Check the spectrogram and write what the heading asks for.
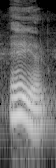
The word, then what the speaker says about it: heir: Especially her words that begins with H, the consonant. So, all these words, air, honesty, hourly, all these words are voiced as though they begin with vowel. Heir, honesty, hourly.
